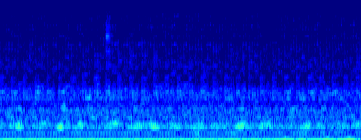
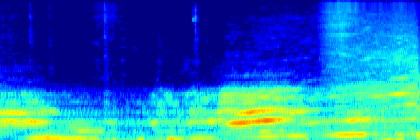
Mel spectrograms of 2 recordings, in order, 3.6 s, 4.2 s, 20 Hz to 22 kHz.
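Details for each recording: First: MG TF rough, hesitating idle before repair: low, uneven idle with stumbles and lumpy firing; fault code bank 1 sensor 1, O2 sensor stuck around 1.1 V instead of oscillating, confirmed dead and to be replaced. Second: MG TF, warmed up 45 minutes, road test after new O2 sensor and fuel filter fixed rough running and hesitation: engine pulls smoothly up to about 6,500–7,000 rpm under load with road and wind rush, no hesitation.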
